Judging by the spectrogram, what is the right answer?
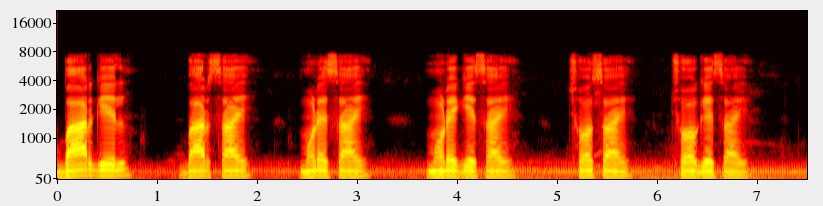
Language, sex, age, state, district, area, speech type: Santali, male, 30-45, West Bengal, Paschim Bardhaman, rural, spontaneous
